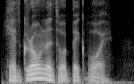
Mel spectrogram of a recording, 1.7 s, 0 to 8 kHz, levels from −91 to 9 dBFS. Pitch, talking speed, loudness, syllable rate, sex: 95 Hz, 250 wpm, -19 LUFS, 6.0 syllables/s, male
